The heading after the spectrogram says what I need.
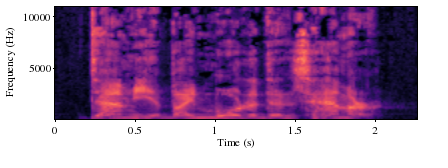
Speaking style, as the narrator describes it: Brunner spat

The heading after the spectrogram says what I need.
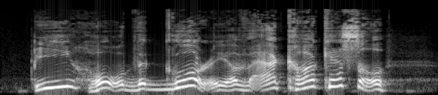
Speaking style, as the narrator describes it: cried, his voice magnified to deafening proportions by the power of the relic

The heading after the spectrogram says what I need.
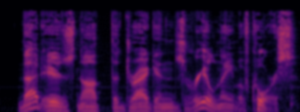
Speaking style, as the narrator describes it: Mateus went on between the grunts as he struggled with Jenkin

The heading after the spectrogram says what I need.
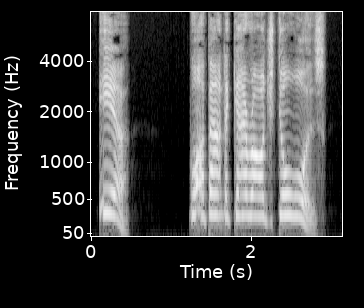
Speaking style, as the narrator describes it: shouted Featherhead

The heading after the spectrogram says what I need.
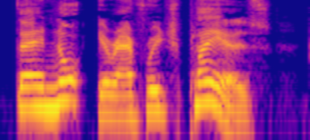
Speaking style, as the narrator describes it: Trev blurted out

